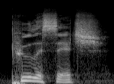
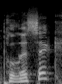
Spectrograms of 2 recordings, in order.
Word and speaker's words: Pulisic: You have very hot opinions on Pulisic.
